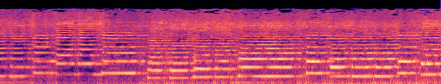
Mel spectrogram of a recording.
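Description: Telolet bus horn on a luxury coach playing a quick melody of short notes stepping up and down, over a low engine rumble.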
